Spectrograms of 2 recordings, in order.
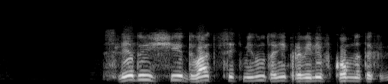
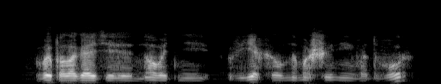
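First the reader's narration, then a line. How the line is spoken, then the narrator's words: Muttered. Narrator (Russian): пробормотал Хорншу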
